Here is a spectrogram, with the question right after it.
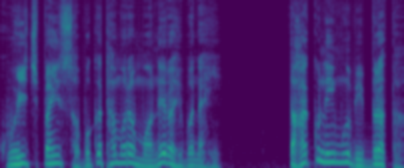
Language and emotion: Odia, fearful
